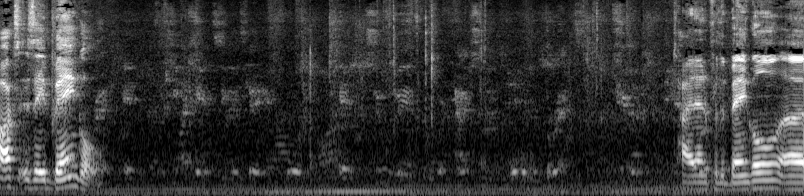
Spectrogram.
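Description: Plastic card sleeves click and rustle in a man's hands.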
